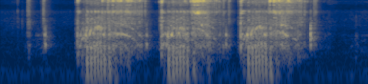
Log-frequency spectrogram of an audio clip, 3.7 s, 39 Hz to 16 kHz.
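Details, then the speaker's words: Poulan Pro Twist and Edge TE450 string trimmer after priming: three rasping pull-cord bursts, each dying to silence without firing, no-start; no fuel seen in the fuel line, owner suspects fuel filter (looked clean) or a blockage. "I don't see anything coming through the fuel line. It could be that fuel filter's no good, but it looked pretty clean."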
